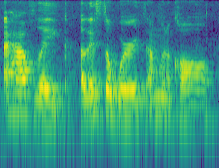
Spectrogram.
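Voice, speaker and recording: A woman in her twenties with a Bajan (Barbadian) accent chats casually to the camera as a vlogger. Her voice sits fairly low and moves at a moderate pace. She's in a small indoor room with bare walls, and the recording has a roomy echo and faint background noise.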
